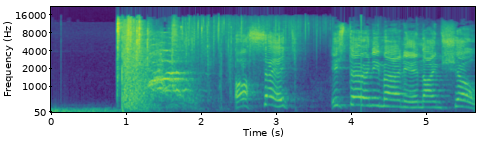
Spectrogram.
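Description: A man shouts loudly and angrily.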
